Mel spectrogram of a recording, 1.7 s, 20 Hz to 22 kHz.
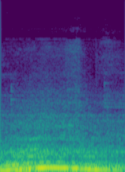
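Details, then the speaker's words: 2014 Honda Civic after new ignition coils replaced and P0302 cylinder 2 misfire code cleared: deep, even engine rumble with a brief rev, no stumble; normal running, no limp mode. "we're good to go easy fix all right that's it easy fix uh po 301 302 303 uh all the codes just for uh misfire on the cylinder head"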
